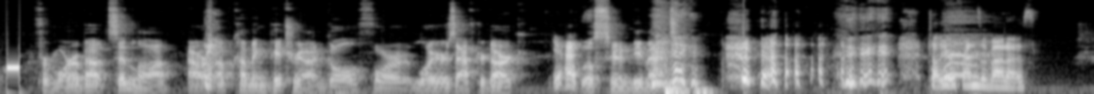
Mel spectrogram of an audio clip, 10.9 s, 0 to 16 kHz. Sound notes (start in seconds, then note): 6.5 laugh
